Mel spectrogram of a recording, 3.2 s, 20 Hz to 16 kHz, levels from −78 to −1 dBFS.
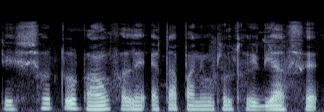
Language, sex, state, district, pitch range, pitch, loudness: Assamese, male, Assam, Sonitpur, 90-130 Hz, 120 Hz, -20 LUFS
